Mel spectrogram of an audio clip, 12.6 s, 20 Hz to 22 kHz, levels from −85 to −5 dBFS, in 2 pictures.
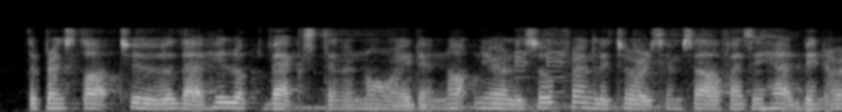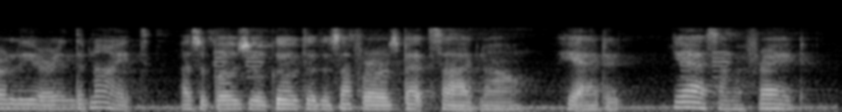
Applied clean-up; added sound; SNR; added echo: none; Vehicle horn, car horn, honking; 15 dB; reverberation time 2.9 s.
